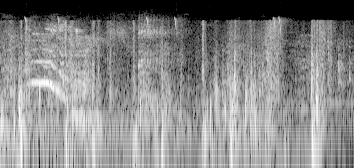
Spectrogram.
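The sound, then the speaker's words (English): Horse hoof steps performed as a sound effect in an audio drama, marking General Lee and his staff arriving: many hollow clops in an uneven rhythm over a faint background, with no voices. “Hoof steps. It's General Lee and his staff, sir.”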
